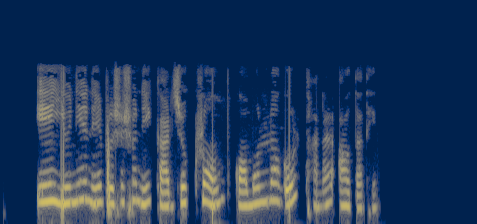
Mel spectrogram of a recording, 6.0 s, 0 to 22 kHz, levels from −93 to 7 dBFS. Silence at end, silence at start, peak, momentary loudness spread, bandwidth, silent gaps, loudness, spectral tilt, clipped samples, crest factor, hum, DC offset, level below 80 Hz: 1.25 s; 0.45 s; -2 dBFS; 13 LU; 7.6 kHz; 1.91-1.95 s, 2.37-2.43 s; -20 LUFS; -5.5 dB/octave; under 0.1%; 18 dB; none; under 0.1%; -54 dBFS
